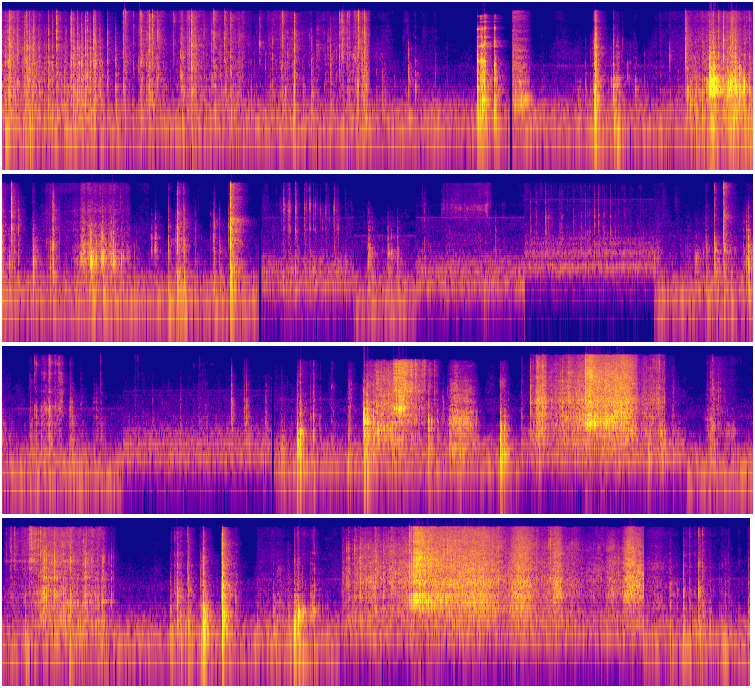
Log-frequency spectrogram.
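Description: Refill-and-restock handling sounds: laundry detergent pods dropping into a glass jar with the plastic pouch crinkling, and the metal lid of a small glass spice jar being handled. Many sharp clicks and clinks, with longer stretches of rustling about a third of the way in and through the second half.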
